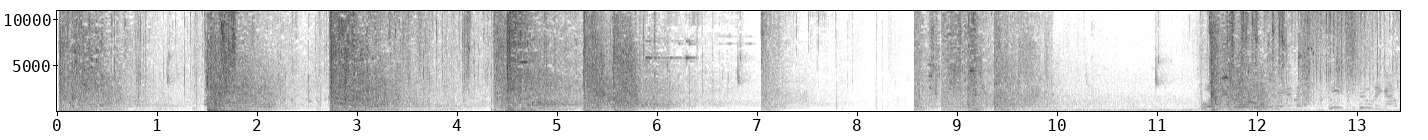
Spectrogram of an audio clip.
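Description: Gunfire rips through a video game shootout in heavy bursts separated by brief pauses, with glass shattering and loud impacts, while voices shout over the shooting.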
